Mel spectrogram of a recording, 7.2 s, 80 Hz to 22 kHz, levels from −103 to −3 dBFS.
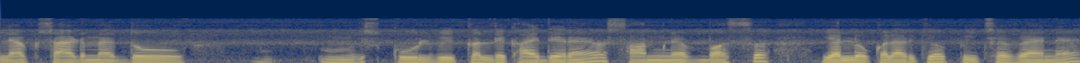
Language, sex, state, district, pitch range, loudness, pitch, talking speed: Hindi, male, Bihar, Bhagalpur, 110-125 Hz, -34 LUFS, 115 Hz, 165 wpm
